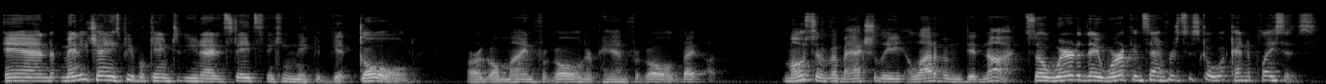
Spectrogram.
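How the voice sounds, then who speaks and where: A man's voice: fairly high pitch, normal speed, fairly bright tone. A man speaking as a teacher in a read-aloud lesson, explaining simply and posing questions that he answers himself.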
